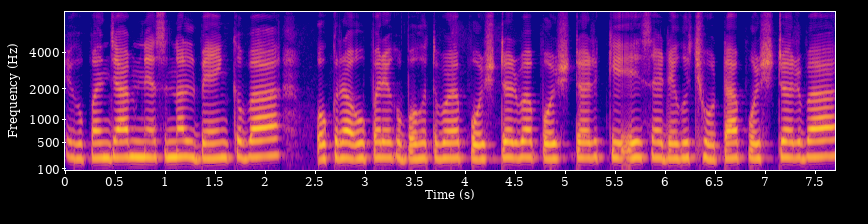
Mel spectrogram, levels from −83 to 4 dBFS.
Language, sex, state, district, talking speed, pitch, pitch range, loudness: Bhojpuri, female, Bihar, Muzaffarpur, 155 wpm, 245 Hz, 240-255 Hz, -14 LUFS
